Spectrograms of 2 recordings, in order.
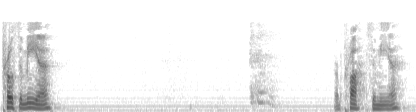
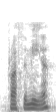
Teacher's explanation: I like to pronounce my omicrons with a short O sound. Accent is on the iota.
